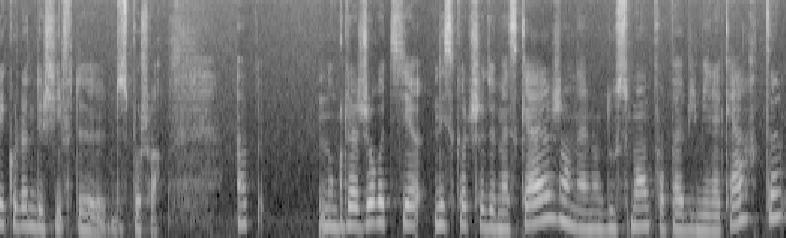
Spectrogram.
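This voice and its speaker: At a moderate pace, a woman with an English accent speaks in a medium pitch over noticeable background noise. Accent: English accent when speaking French. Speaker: crafting channel host. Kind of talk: tutorial. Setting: home desk filmed by overhead camera. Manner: hesitant, many filler sounds.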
